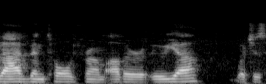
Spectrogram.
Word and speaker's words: Ouya: Like, if people, like, if in most cases, at least this is what I've been told from other Ouya, which is how it's pronounced, Ouya developers, is that their biggest complaint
